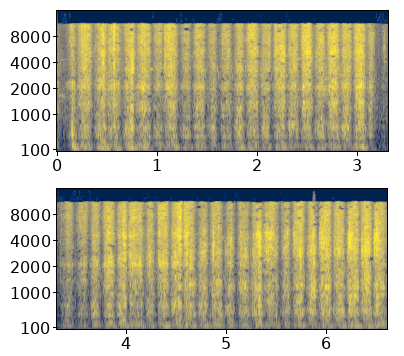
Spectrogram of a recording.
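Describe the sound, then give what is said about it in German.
A hand saw rasps steadily through a branch laid on a log in quick, regular back-and-forth strokes, loud, with a brief pause around the middle before the sawing resumes. “Wir haben das jetzt auf den Stamm gelegt, genau. Und dann ich säge jetzt einfach mal los.”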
